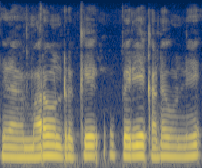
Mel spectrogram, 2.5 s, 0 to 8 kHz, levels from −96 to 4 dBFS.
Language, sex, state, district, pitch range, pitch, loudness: Tamil, male, Tamil Nadu, Nilgiris, 135-145 Hz, 140 Hz, -14 LUFS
